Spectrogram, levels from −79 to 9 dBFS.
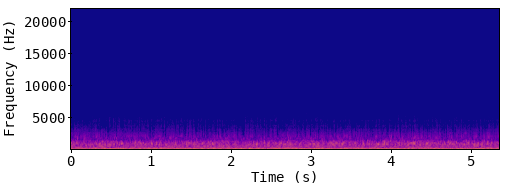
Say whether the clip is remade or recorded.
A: remade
